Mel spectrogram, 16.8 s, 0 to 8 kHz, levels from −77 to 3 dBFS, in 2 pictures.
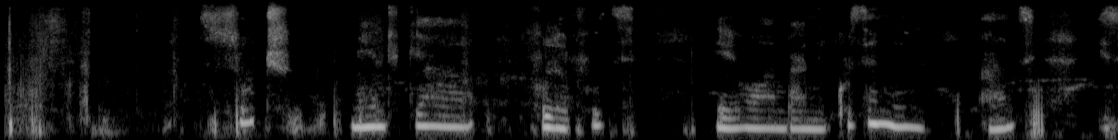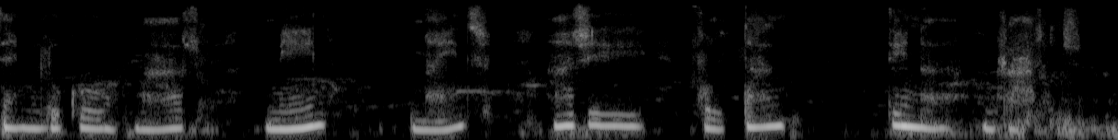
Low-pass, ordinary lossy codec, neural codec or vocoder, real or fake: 7.2 kHz; Opus, 16 kbps; none; real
